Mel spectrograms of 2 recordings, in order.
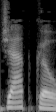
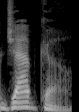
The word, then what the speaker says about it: jabłko: There are certain clusters where a written consonant would not be pronounced. For example, the L in the words mogul, could, and jabalko, apple, might be omitted in ordinary speech, leading to the pronunciations muck and japko or jabko.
